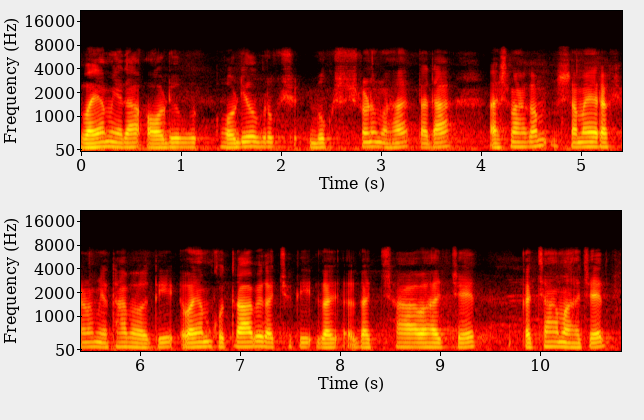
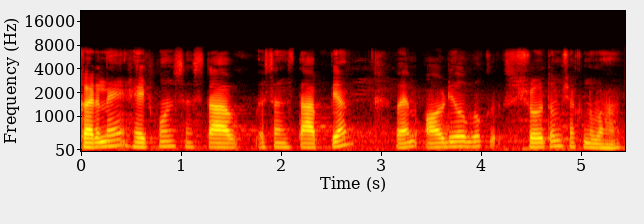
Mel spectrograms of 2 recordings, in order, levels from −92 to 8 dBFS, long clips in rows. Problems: constant background noise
